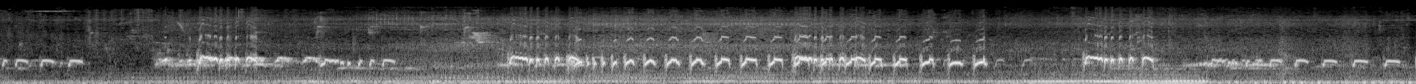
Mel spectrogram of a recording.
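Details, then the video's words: Female zebra dove, local wild type, calling a male: long stretches of fast hooked cooing notes, four per second, in several runs with louder rolling bursts, over steady low hum. "burung perkutut gacor betina memanggil jantan ini"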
